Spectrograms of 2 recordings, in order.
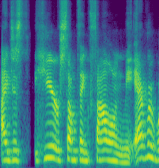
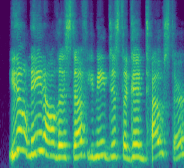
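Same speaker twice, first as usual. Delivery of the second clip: put-on old woman voice, higher; 6 semitones higher than usual. Imagining an old lady scolding someone in the kitchen: imitating an old lady. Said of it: "imagine this old lady going".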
